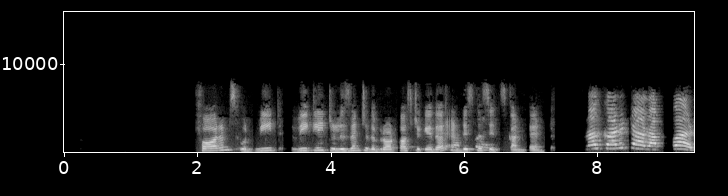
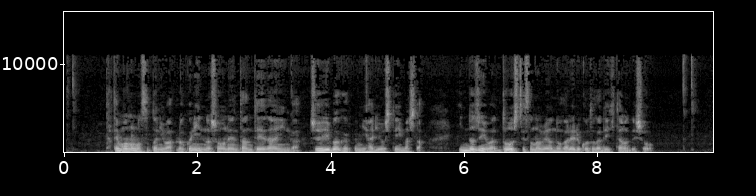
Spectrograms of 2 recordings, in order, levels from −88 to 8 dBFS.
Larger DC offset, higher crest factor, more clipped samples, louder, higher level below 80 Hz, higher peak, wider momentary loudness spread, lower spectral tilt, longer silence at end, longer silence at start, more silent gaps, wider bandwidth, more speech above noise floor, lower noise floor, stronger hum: neither; about the same, 16 dB vs 18 dB; neither; first, -16 LUFS vs -25 LUFS; second, -64 dBFS vs -40 dBFS; first, 0 dBFS vs -8 dBFS; about the same, 11 LU vs 10 LU; second, -3 dB/octave vs -6 dB/octave; second, 0 s vs 0.3 s; first, 2.05 s vs 0.65 s; neither; second, 8.2 kHz vs 11.5 kHz; first, 72 dB vs 33 dB; first, -89 dBFS vs -57 dBFS; neither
